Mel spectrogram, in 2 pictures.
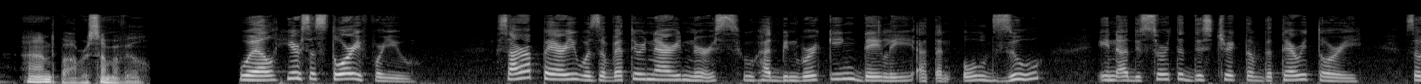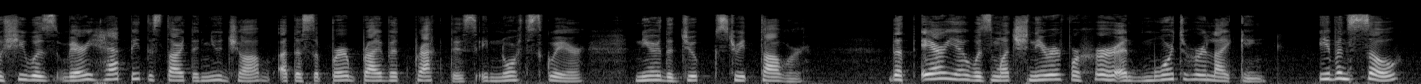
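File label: philippines, dialects of English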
